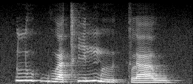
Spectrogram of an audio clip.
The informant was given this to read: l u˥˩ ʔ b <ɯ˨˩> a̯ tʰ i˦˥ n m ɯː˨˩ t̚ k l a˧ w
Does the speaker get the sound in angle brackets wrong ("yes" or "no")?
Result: yes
